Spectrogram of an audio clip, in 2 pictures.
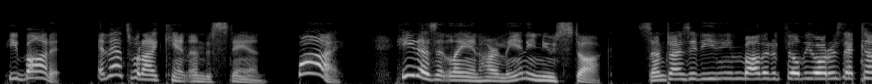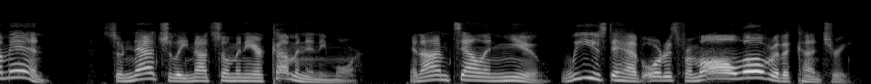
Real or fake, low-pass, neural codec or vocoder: fake; 7.2 kHz; vocoder, 44.1 kHz, 128 mel bands, Pupu-Vocoder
